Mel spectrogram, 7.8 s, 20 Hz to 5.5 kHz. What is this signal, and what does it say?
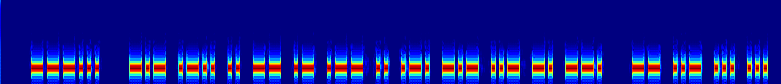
Morse code, heard as a keyed tone, about 30 wpm, 530 Hz. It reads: : KLIMAWIRKUNG MUSS
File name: 29wpm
